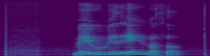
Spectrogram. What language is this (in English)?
Icelandic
